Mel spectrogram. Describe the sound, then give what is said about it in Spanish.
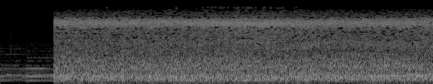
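Floodwater from heavy rain pours down a metro entrance in Madrid, Spain, in a loud, steady, unbroken roar, following a brief tonal sound at the very start. “Así sonaba el agua por una de las bocas del metro en Madrid.”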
